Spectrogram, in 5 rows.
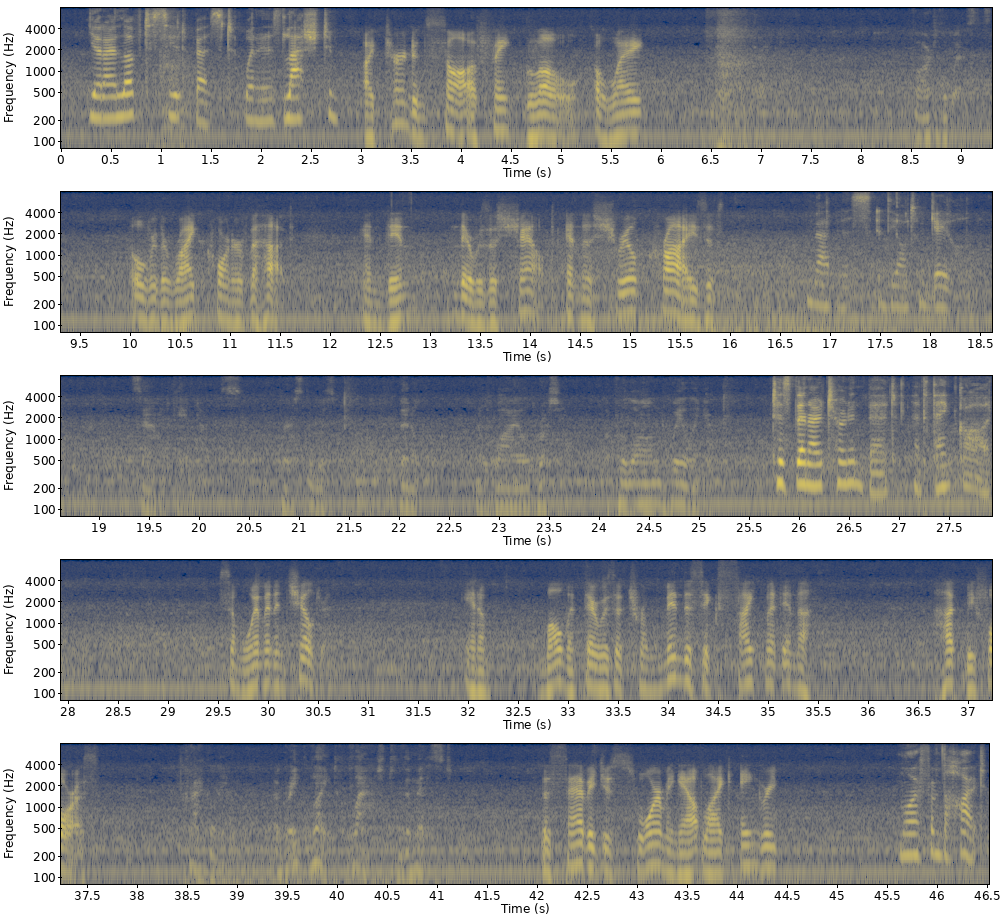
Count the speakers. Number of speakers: three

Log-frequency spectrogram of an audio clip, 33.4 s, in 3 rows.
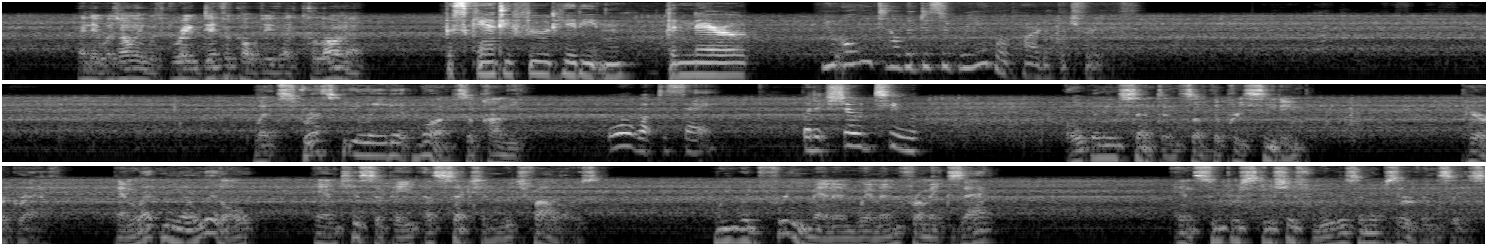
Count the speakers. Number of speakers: six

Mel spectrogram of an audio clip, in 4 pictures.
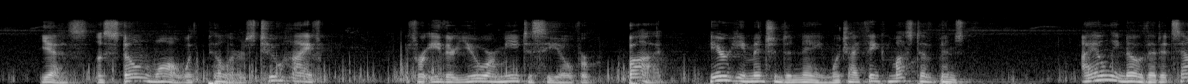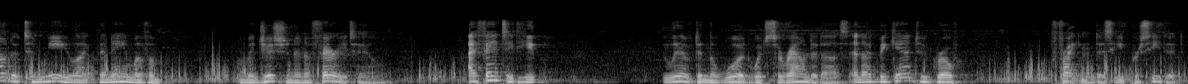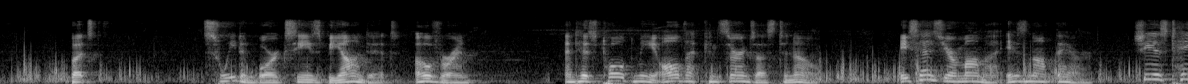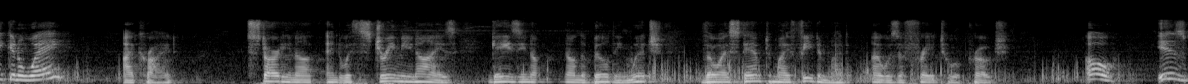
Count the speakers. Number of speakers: one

